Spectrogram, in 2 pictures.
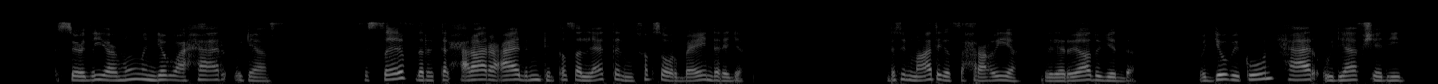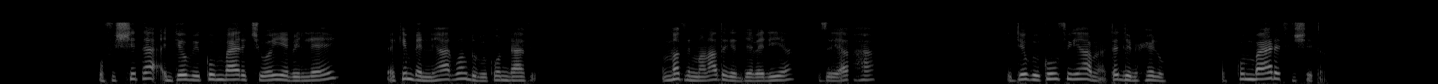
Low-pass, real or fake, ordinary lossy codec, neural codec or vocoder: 7.2 kHz; fake; AAC, 48 kbps; codec, 16 kHz, 0.8 kbps, ZipCodec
